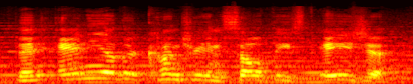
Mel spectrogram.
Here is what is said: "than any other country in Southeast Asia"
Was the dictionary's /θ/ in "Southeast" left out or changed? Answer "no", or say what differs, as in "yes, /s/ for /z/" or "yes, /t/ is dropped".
no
